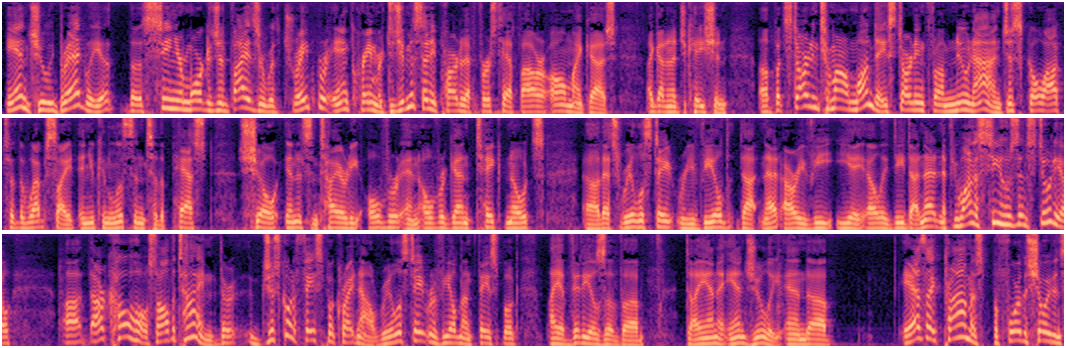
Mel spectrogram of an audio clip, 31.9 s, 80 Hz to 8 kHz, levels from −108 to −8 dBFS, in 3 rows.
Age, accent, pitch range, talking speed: 40-59, American, 140-185 Hz, 200 wpm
